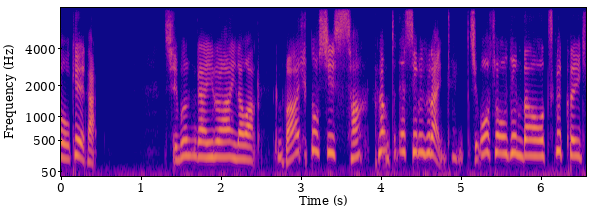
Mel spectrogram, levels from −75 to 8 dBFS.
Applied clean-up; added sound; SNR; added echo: neural diffusion model UNIVERSE++.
